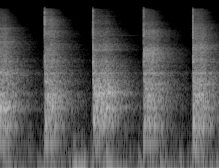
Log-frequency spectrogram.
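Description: Claw hammer driving a three-and-a-half-inch nail into an old rough-cut two-by-eight floor joist: about five sharp blows, roughly two a second, each with a short ringing decay.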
